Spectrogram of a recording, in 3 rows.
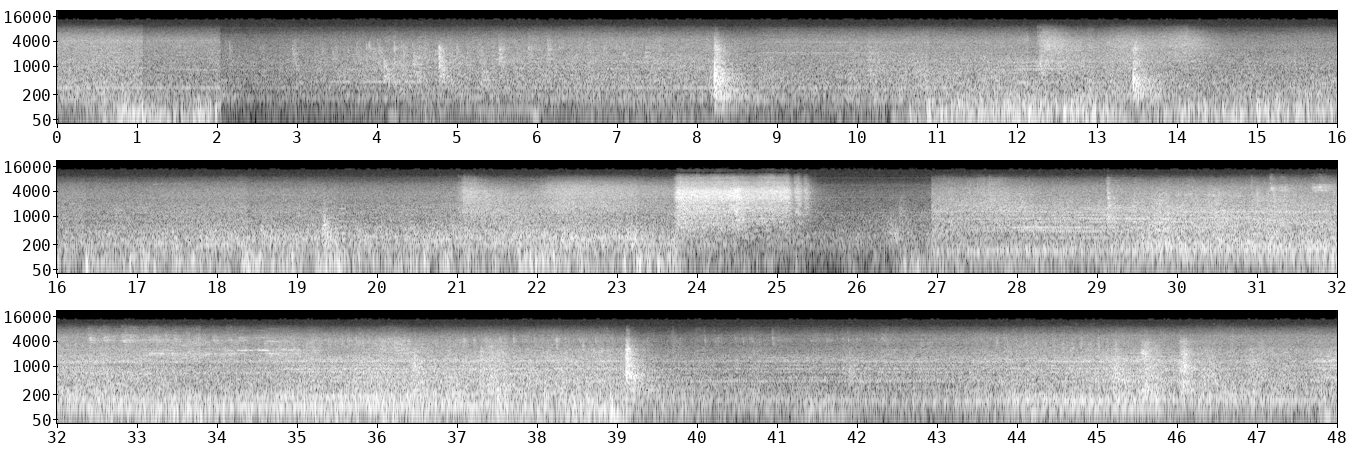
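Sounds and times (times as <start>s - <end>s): loud hiss: 12.1s - 14.7s, 21.0s - 25.6s
industrial machinery rumble: 25.8s - 48.0s.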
